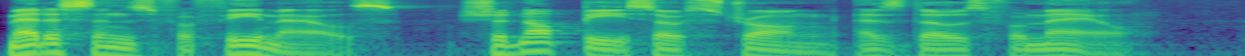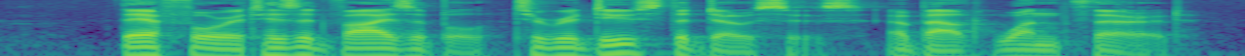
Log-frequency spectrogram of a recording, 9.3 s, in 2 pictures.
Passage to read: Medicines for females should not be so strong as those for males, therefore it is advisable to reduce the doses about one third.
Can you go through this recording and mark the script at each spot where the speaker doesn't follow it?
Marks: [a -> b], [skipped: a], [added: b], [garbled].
Medicines for females should not be so strong as those for [males, -> male] therefore it is advisable to reduce the doses about one third.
